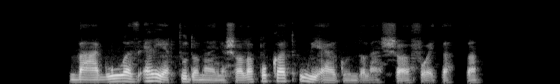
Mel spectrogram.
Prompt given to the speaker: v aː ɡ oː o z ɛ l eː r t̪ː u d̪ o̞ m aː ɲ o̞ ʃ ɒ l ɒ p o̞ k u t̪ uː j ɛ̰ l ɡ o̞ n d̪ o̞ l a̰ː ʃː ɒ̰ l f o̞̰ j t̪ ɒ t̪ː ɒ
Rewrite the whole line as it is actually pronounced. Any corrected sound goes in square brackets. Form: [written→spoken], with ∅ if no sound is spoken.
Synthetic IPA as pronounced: v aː ɡ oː [o→ɒ] z ɛ l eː r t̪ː u d̪ o̞ m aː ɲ o̞ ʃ ɒ l ɒ p o̞ k [u→ɒ] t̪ uː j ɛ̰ l ɡ o̞ n d̪ o̞ l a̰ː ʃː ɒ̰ l f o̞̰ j t̪ ɒ t̪ː ɒ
